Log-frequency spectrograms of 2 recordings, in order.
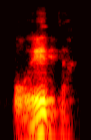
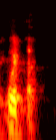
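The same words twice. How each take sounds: First: The o and e are in separate syllables. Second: The o and e merge into one syllable. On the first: The speaker calls it right. "dice poeta" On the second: The speaker calls it wrong. "usted no dice poeta"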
